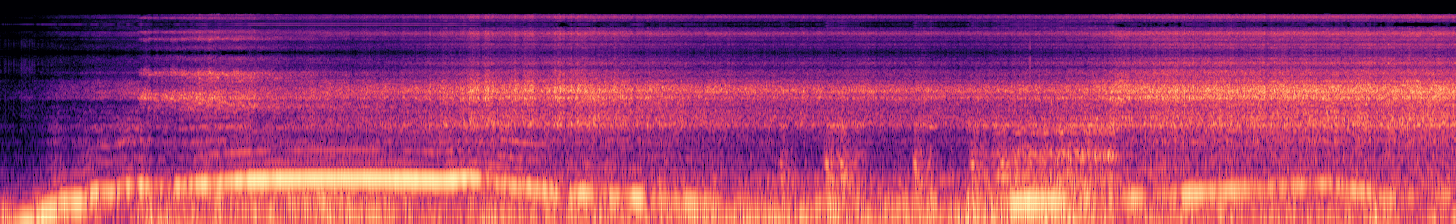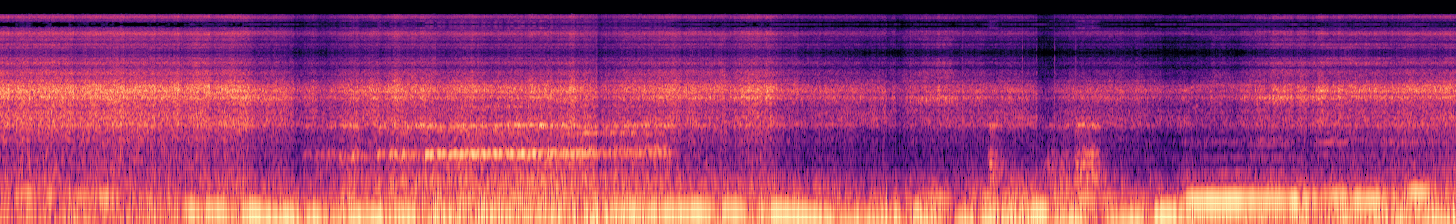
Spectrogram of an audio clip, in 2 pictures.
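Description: Honda Civic race car's four-cylinder engine, heard from inside the car, launching and revving hard through a slalom run. The pitch climbs steeply in the first two seconds, holds high, then falls and rises again several times as the driver accelerates and lifts, over steady tyre and wind noise.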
